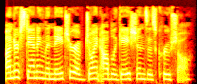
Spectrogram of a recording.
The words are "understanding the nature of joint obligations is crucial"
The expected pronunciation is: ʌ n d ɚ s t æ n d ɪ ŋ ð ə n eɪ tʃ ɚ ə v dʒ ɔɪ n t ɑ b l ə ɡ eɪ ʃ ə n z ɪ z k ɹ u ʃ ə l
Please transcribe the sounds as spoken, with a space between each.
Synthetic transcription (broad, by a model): ʌ n d ɚ s t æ n d ɪ ŋ ð ə n eɪ tʃ ɚ ə v dʒ ɔɪ n t ɑ b l ə ɡ eɪ ʃ ə n z ɪ z k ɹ u ʃ l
